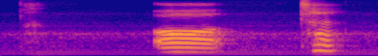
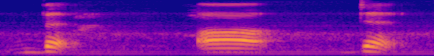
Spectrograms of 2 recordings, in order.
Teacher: the top line is unvoiced and the second line is the voiced version of the one above. It's exactly the same movement, but when you pronounce the top one P uh T, there's no vibration.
